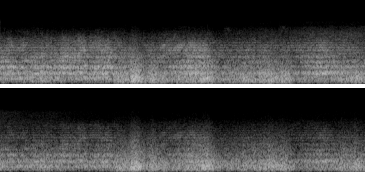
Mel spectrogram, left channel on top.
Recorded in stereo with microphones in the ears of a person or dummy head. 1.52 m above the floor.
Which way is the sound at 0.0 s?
55° left (ahead or behind).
